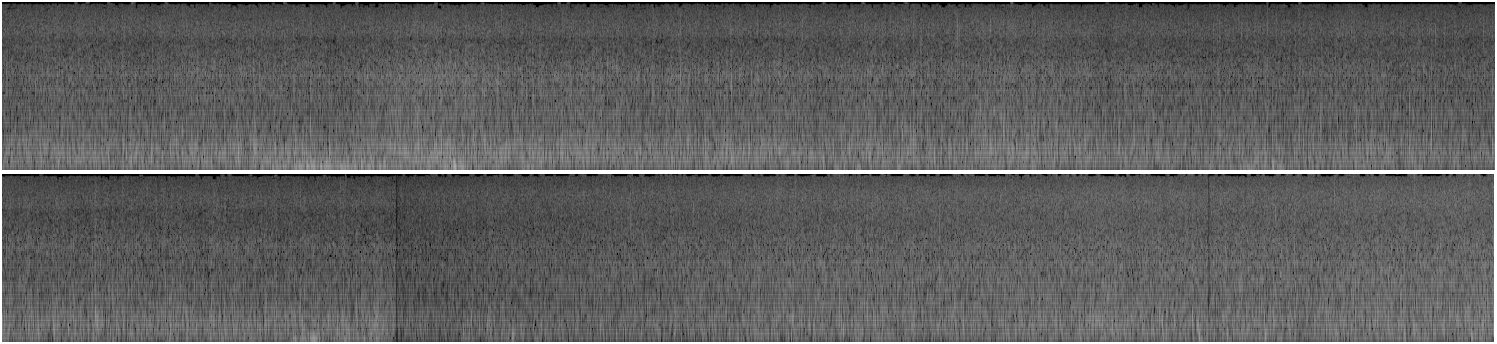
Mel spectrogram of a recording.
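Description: Steady rain falling, heard as a continuous hiss, with a few low thumps near the start. About two-thirds of the way through it drops off suddenly, then grows louder again, as heavy rain splashing on a waterlogged path.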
